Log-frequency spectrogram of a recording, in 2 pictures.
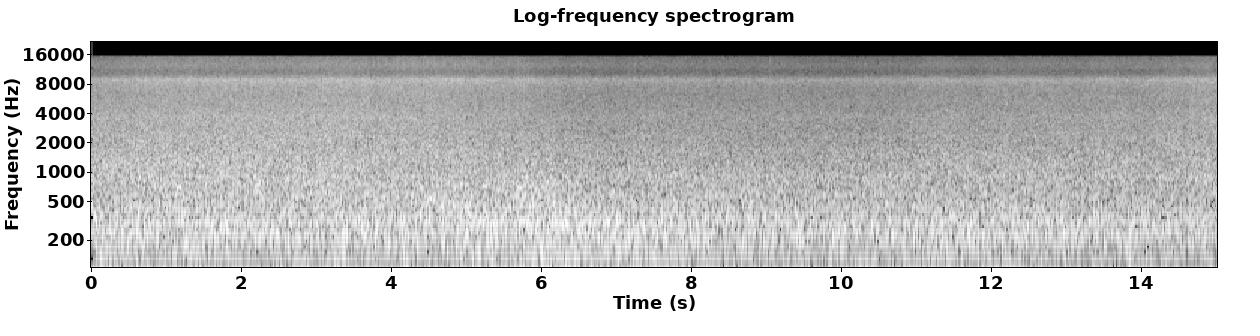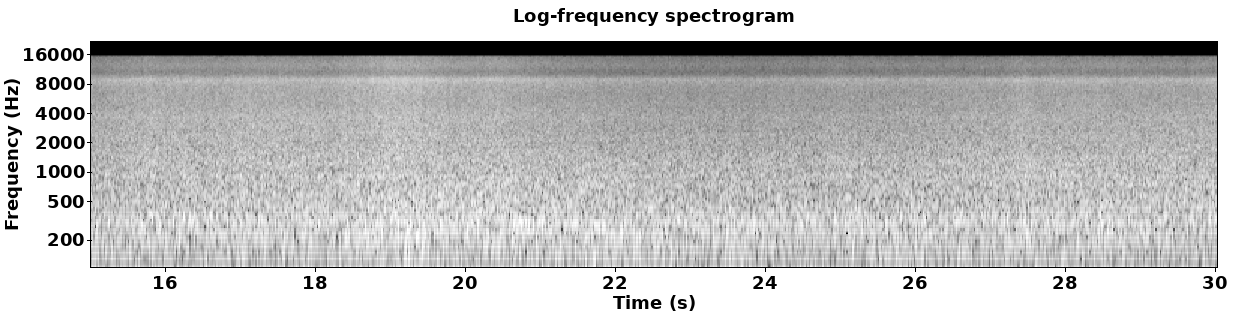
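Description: Ocean surf breaking and washing up the shore: a steady rushing wash of noise that swells a little now and then.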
